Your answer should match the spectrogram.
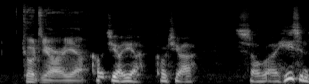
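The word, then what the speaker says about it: Cotyar: Right, and Bobby seemingly saves Christian and how do you pronounce it? Her bodyguard's name? Kotiar, yeah.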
